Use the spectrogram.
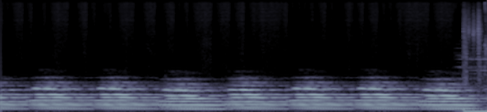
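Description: Sustained synth chords from the Cymatics Apex one-shot kit in a Hungarian minor progression, layered stacked tones changing in a steady pulsing rhythm, ending with a brief bright click.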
